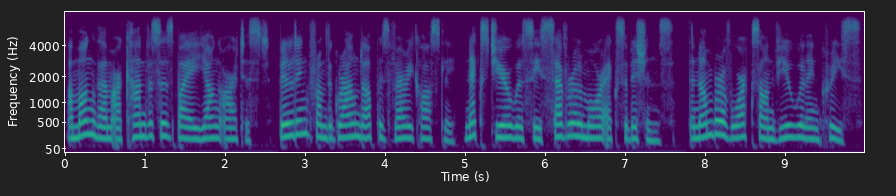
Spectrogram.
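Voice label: female, instantaneous; SiSEC11; underdetermined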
